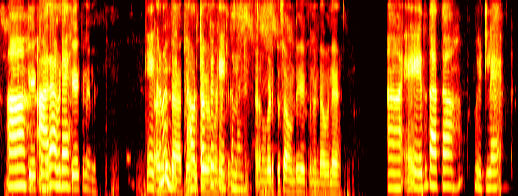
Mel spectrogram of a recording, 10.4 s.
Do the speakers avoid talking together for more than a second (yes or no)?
no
